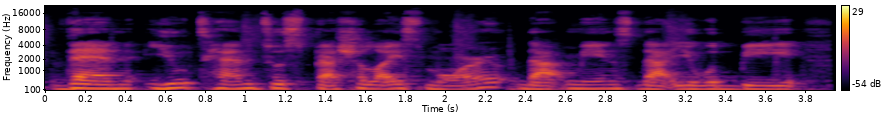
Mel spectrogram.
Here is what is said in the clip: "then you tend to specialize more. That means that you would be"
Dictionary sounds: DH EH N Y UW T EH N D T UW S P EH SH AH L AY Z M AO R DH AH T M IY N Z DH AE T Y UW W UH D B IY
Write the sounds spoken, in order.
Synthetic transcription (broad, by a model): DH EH N Y UW T EH N D T UW S P EH SH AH L AY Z M AO R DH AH T M IY N S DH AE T Y UW W UH D B IY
